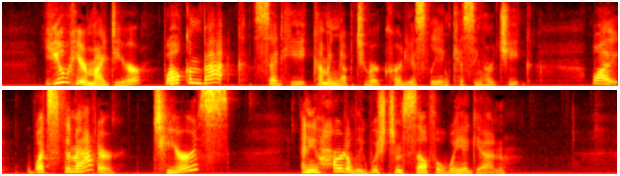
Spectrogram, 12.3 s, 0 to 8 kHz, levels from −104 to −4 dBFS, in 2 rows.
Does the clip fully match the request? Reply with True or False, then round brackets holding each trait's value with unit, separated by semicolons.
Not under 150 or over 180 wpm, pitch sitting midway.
False (140 wpm; 165 Hz)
